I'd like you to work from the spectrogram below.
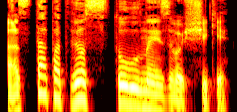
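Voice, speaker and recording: A man narrating an audiobook with a lively, expressive reading. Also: medium pitch, a little slow, no echo, studio quality.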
